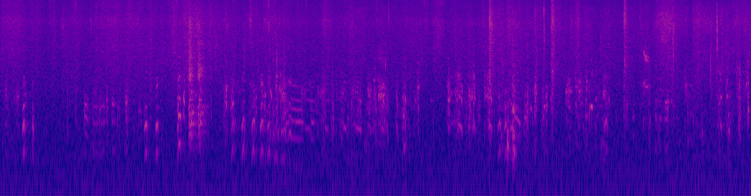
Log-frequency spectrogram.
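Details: Hens and roosters clucking together, a busy flock with overlapping low clucks and drawn-out squawking notes, some rising and falling, amid steady background noise.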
